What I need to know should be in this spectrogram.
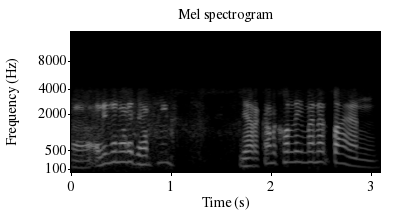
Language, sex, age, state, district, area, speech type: Santali, male, 45-60, Odisha, Mayurbhanj, rural, conversation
